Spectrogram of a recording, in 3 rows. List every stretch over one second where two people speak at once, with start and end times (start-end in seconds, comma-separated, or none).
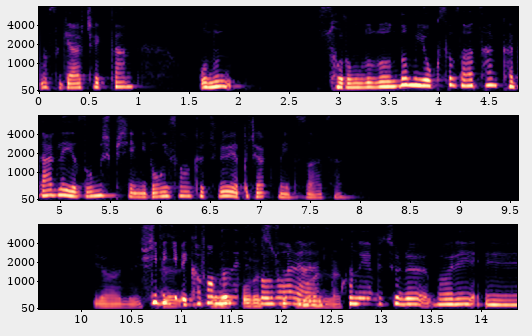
10.7-12.9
